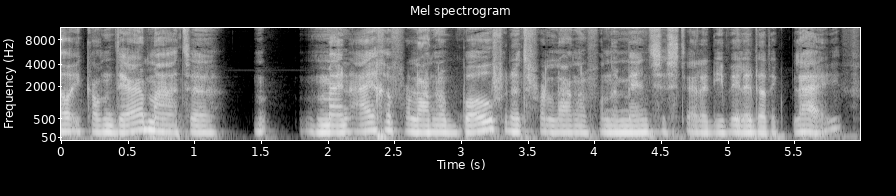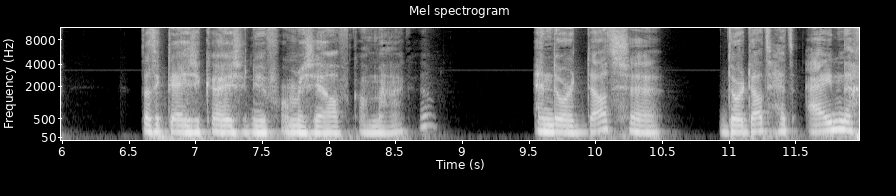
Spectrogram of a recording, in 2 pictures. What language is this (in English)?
Dutch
